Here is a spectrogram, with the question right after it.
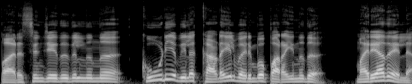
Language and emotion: Malayalam, angry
